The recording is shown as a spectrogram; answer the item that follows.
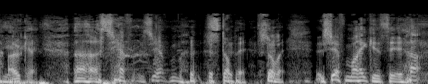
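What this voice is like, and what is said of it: Usual voice. Nothing is said of it.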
